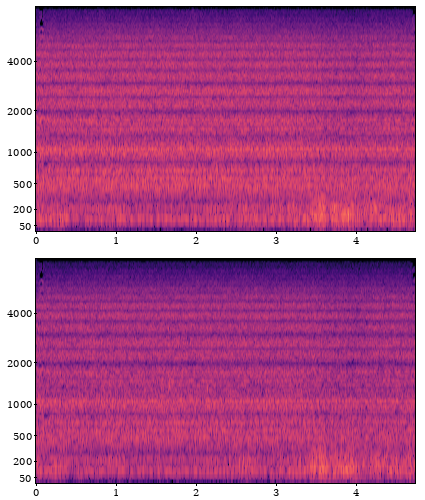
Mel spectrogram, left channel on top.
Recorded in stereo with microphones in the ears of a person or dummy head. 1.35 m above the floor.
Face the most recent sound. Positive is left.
turn(degrees=10)  # may be behind; listen again after turning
